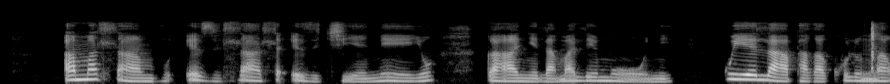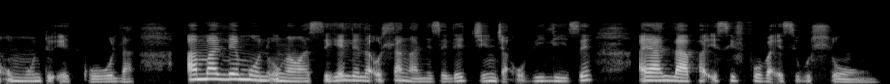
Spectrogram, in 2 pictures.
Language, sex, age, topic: North Ndebele, male, 36-49, health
